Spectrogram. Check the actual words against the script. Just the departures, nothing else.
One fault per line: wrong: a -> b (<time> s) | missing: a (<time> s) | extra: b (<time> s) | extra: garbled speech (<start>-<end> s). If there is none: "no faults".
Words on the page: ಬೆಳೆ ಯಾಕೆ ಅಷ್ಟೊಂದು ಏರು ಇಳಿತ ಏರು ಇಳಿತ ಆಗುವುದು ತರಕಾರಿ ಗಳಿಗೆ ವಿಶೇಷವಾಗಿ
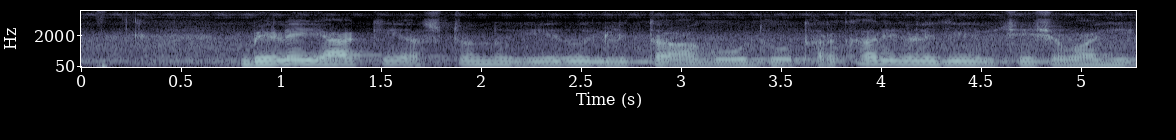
missing: ಏರು ಇಳಿತ (2.9 s)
